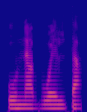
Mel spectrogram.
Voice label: "una vuelta", Spagnolo; Fonetica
